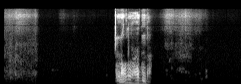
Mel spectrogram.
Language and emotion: Russian, sad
